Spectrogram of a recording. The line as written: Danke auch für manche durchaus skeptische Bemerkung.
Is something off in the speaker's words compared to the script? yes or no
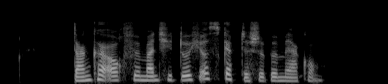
no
